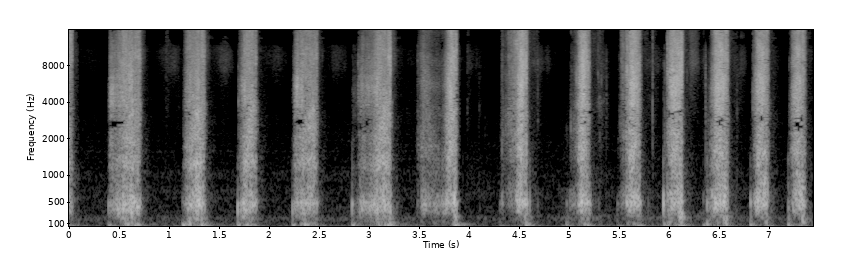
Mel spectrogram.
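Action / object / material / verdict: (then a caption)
scrape / suede handbag brushed with a stiff plastic brush / suede / none. A white plastic suede brush with stiff bristles is swept across the red suede of a small, hollow, dry Gucci mini handbag with taped bamboo handles. Twelve separate dry, bristly rubbing strokes rasp across the surface, each a brief broadband scratch reaching into the high, bright range, with short quiet gaps between them.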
